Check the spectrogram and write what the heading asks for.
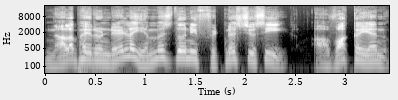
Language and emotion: Telugu, surprised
